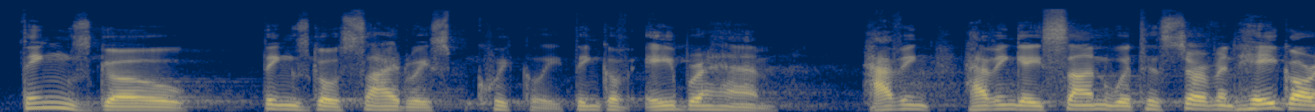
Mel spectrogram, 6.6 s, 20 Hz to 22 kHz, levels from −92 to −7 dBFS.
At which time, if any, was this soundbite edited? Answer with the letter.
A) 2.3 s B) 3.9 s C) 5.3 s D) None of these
A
